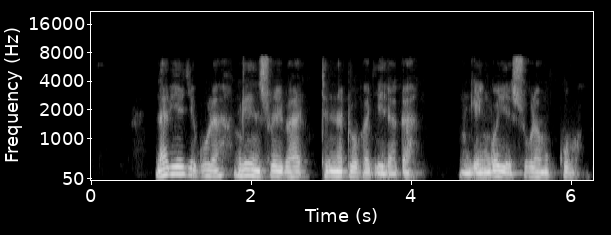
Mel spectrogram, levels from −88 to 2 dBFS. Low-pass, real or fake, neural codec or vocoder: 7.2 kHz; fake; codec, 24 kHz, 6 kbps, HILCodec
